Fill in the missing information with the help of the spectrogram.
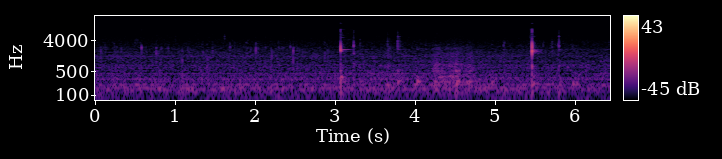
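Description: A cat eating at close range: soft, wet mouth clicks and smacks from its tongue and teeth, with two sharper clicks about three and five and a half seconds in.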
